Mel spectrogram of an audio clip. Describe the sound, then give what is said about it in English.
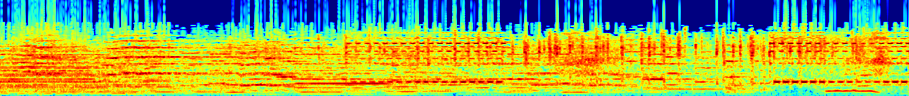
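A telephone rings loudly and insistently, its bright, tonal trill repeating in quick pulses throughout, with no one speaking. “Why can't I let the phone ring like a normal person?”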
